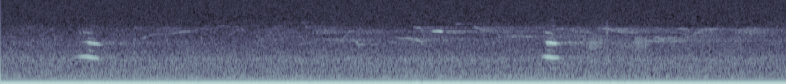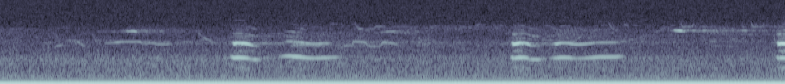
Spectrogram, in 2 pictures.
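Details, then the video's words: White-tailed eagles (Haliaeetus albicilla) in a family dispute over prey, Ķemeru National Park, on a live nest camera: scattered short yelping calls with a slight rise, about four bursts, over a steady low rumble. "Ģimenes strīds par medījumu / Family dispute over game"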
